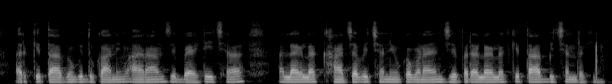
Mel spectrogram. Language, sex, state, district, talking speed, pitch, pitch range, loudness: Hindi, male, Uttarakhand, Tehri Garhwal, 225 wpm, 115 Hz, 110-120 Hz, -29 LUFS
